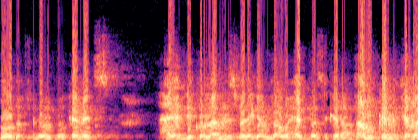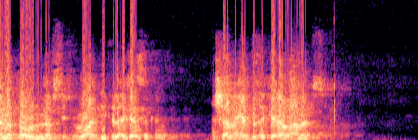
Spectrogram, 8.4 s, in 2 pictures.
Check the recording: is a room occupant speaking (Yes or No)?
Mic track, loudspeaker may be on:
No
